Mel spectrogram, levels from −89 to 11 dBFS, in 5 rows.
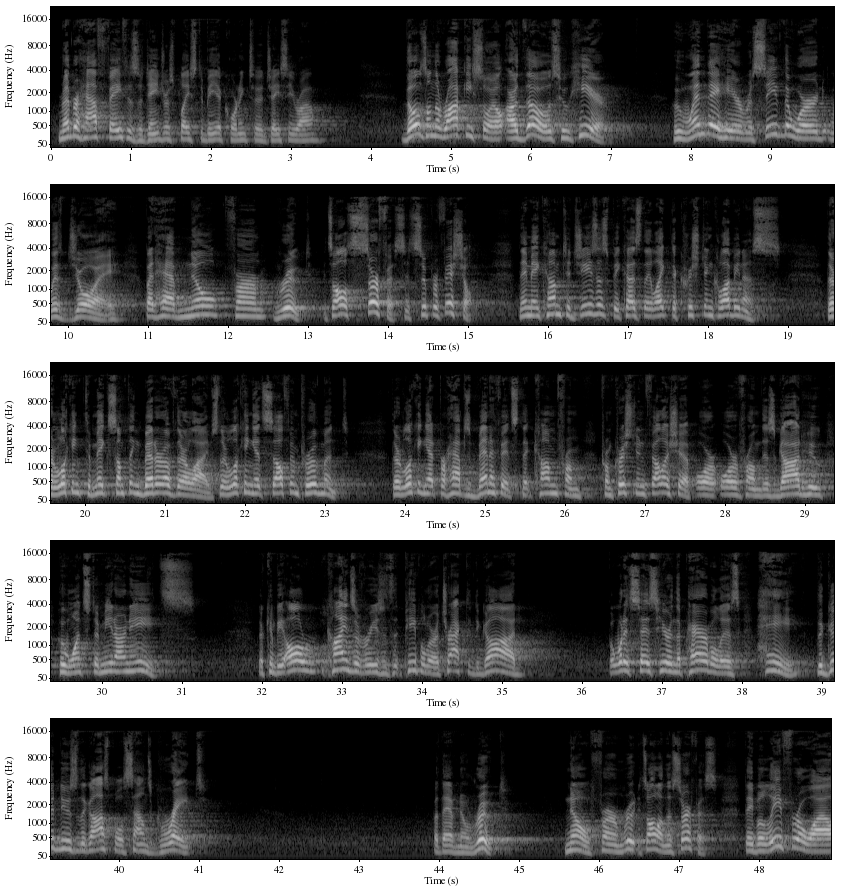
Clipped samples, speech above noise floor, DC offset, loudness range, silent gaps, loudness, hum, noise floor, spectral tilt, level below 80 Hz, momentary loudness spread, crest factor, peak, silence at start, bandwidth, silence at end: under 0.1%; 39 dB; under 0.1%; 6 LU; none; -26 LUFS; none; -65 dBFS; -5.5 dB/octave; -76 dBFS; 14 LU; 20 dB; -6 dBFS; 0.1 s; 16.5 kHz; 0 s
